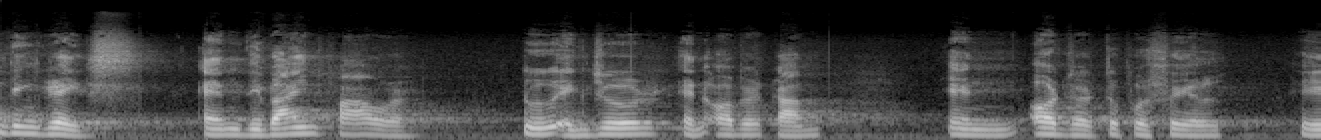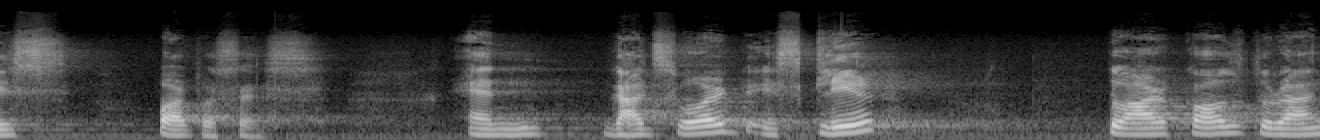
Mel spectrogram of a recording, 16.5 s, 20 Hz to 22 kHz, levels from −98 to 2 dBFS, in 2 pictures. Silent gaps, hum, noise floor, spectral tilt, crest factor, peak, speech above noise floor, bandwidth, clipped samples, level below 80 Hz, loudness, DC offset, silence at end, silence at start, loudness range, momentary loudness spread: none; none; -57 dBFS; -5 dB/octave; 24 dB; -4 dBFS; 32 dB; 11.5 kHz; under 0.1%; -62 dBFS; -26 LUFS; under 0.1%; 0 s; 0 s; 6 LU; 16 LU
